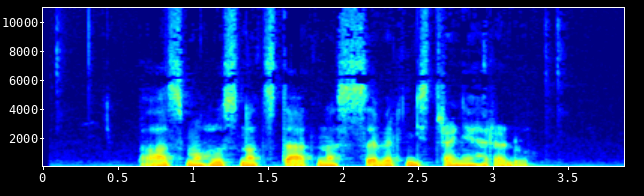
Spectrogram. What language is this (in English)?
Czech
